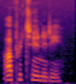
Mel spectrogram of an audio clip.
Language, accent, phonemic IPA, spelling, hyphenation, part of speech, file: English, US, /ˌɑ.pɚˈt(j)u.nə.ti/, opportunity, op‧por‧tun‧i‧ty, noun, En-us-opportunity.ogg
- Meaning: 1. A chance for advancement, progress or profit 2. A favorable circumstance or occasion 3. Opportuneness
